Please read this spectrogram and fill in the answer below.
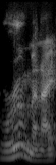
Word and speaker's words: Reuman: And today my guest is Patrick Reuman. I hope I pronounced your last name right.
